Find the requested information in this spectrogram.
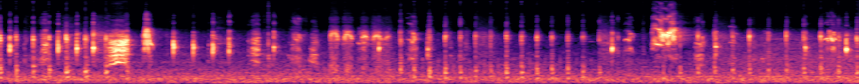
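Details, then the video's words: Tame Asian pied starling in full, persistent song as a lure for other birds: rapid, steady stream of dry clicking and ticking notes mixed with a few louder, scratchy squeals. "burung jalak keling gacor dor"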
